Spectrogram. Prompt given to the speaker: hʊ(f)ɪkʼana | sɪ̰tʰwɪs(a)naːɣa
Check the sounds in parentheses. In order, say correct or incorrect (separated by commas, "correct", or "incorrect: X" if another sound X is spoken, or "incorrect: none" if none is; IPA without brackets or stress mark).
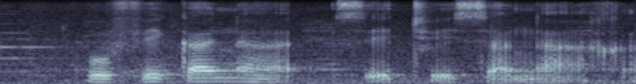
correct, correct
